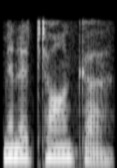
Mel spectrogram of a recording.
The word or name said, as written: Minnetonka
